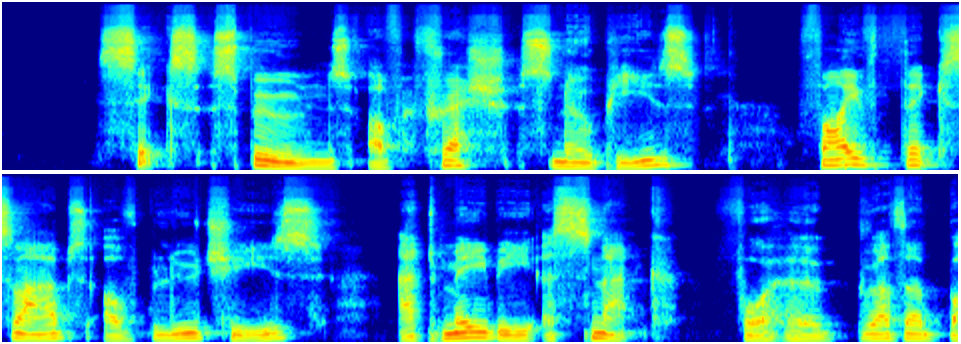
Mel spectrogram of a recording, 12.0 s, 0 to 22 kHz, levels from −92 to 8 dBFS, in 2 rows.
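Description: Speech clip with two bursts of packet loss. After "spoons of fresh snow", 4.29 to 4.40 s, and after "slabs of blue cheese", 8.54 to 8.66 s, the last sound is stretched and fades. Then about 80 ms and 100 ms of audio are gone. A short concealed packet loss at 5.18 to 5.22 s, just before "thick slabs of blue", smears about 20 ms of sound briefly.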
